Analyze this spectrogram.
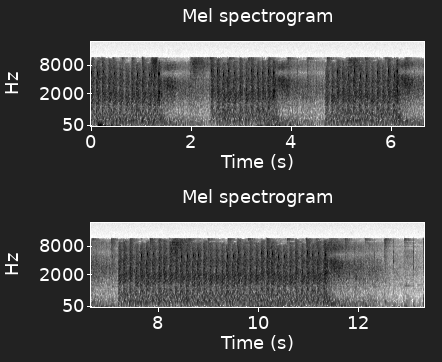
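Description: A score tally ticks rapidly and continuously.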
